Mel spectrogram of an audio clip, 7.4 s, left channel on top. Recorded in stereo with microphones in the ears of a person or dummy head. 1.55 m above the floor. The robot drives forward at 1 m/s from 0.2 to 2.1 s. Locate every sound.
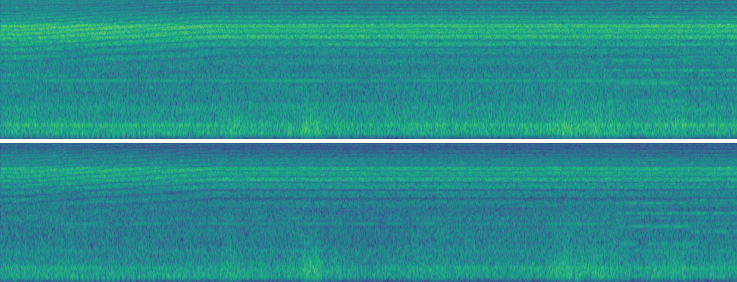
0.0 s running water: 20° left (ahead or behind); by 7.4 s 15° left (ahead or behind)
